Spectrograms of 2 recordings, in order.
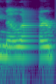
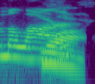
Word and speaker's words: Miller: it's it's very arrogant it should be Miller but we pronounce it malar yes perfect and Christina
